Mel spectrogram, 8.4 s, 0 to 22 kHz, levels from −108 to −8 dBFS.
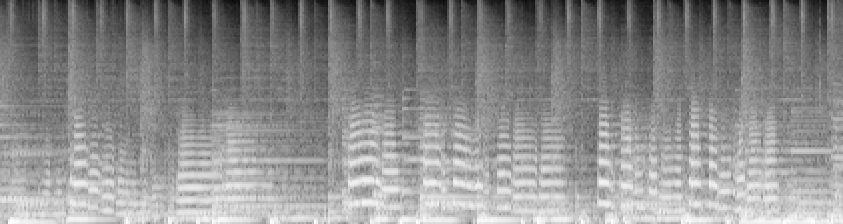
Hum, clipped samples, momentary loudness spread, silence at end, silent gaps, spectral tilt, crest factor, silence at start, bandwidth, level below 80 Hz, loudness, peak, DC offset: none; under 0.1%; 6 LU; 0 s; none; -7 dB/octave; 10 dB; 0 s; over 20 kHz; -20 dBFS; -16 LUFS; -4 dBFS; under 0.1%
